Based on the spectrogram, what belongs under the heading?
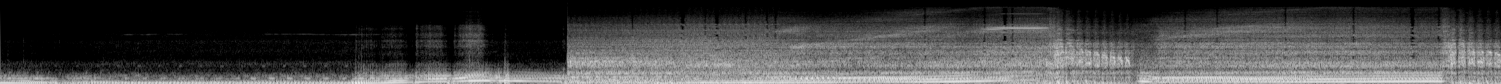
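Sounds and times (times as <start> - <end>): turbocharged car engine pulling hard: 5.7 - 15.0.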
